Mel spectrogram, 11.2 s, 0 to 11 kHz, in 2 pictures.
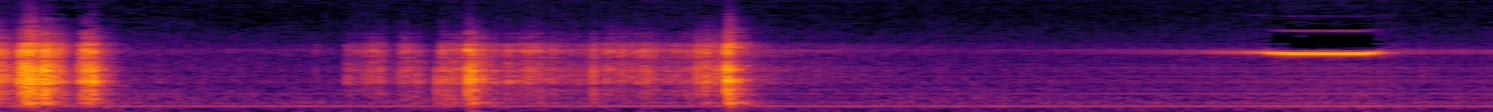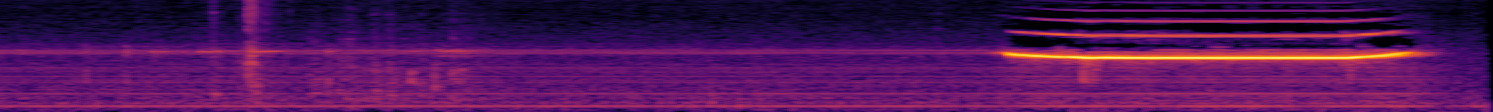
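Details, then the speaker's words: Zenith Z402Y AC/battery tube radio, bottom back on with speaker connected: noise bursts then a steady high-pitched squeal, audio feedback howl; suspected from wiring routed under the chassis, may need rerouting on top, or a grounding issue. "yeah I might have to reroute those wires may not be able to have them under the chassis for that reason probably why they were up on top to begin with"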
